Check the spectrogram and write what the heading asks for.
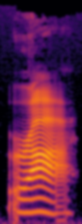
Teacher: It is a special R sound. The Hebrew Reich uses the back of the tongue in a uvular kind of way. So when you pronounce R in Hebrew, you lift the back of your tongue. · Term: Reish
